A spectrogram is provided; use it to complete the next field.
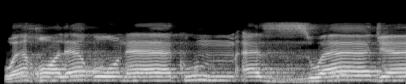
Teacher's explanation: Dan huruf za ini menggetarkan di area gigi ya. Kalau kita membaca dengan disukunkan maka menggetarkan di area gigi-gigi. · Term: desisan dari huruf za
